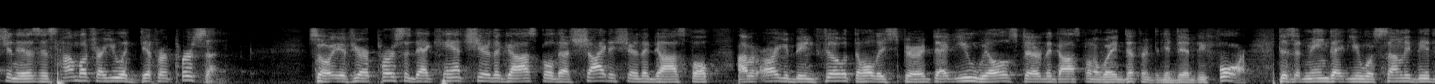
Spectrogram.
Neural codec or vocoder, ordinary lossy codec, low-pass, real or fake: codec, 32 kHz, 1.9 kbps, SNAC; AAC, 32 kbps; 5.4 kHz; fake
